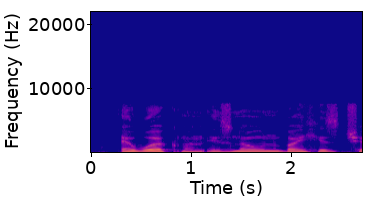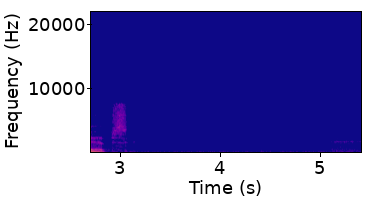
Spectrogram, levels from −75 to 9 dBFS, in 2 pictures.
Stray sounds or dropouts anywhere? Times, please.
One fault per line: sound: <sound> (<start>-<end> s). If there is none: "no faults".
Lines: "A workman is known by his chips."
no faults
